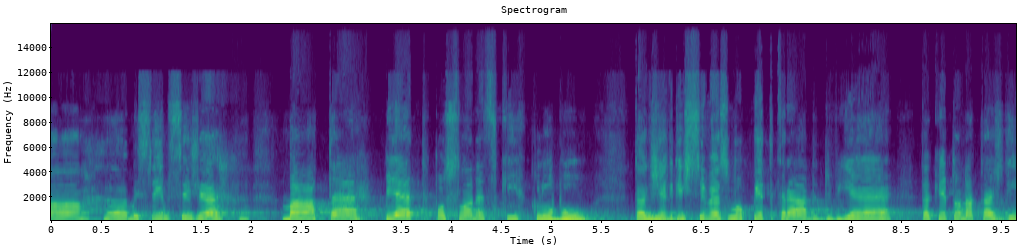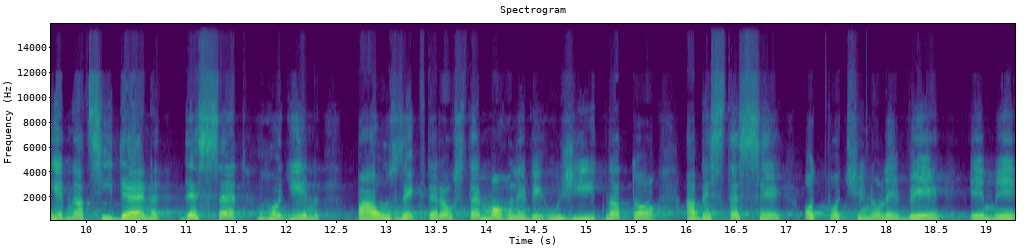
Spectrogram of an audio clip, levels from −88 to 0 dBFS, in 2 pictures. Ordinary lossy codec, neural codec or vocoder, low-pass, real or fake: Opus, 16 kbps; none; 14.4 kHz; real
